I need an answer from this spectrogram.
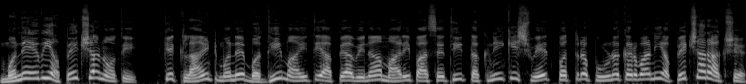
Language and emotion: Gujarati, surprised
